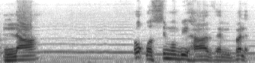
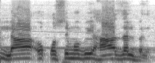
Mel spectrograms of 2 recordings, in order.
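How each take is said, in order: First: There is a pause after the first word. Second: It is said joined, without a pause.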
